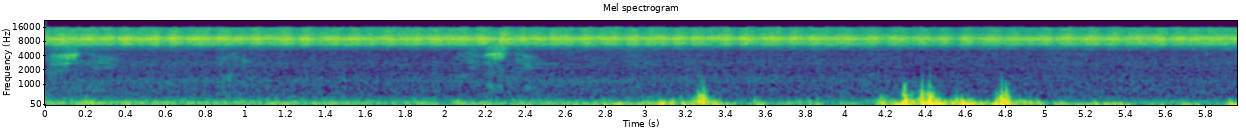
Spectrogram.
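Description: Steady high-pitched buzz of an insect chorus, with a low rumble underneath and a cluster of louder low bumps a little after four seconds in.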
